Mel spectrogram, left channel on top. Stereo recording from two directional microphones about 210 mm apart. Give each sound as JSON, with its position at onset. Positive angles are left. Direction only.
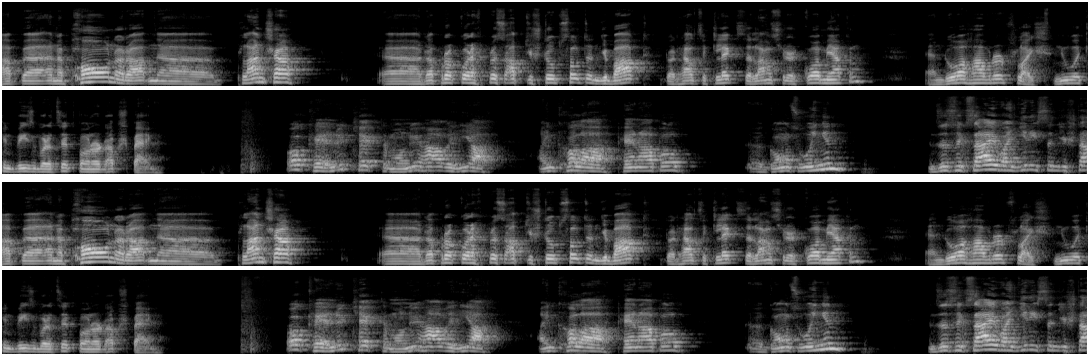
{"t": 0.0, "sound": "speech", "side_deg": 0}
{"t": 13.7, "sound": "speech", "side_deg": -45}
{"t": 14.8, "sound": "speech", "side_deg": -25}
{"t": 16.2, "sound": "speech", "side_deg": -10}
